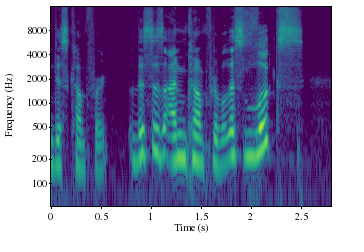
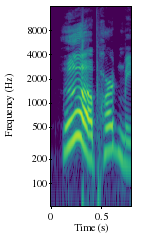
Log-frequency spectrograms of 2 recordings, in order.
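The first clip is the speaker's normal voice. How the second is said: words stretched by a late-night yawn; 5 semitones higher, 9 dB louder than usual. Real, not acted. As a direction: talk through a real yawn. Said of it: "yawning, because two thirty".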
